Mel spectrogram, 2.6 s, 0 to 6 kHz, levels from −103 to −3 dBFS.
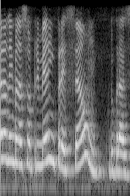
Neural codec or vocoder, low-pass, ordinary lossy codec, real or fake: codec, 44.1 kHz, 7.8 kbps, Pupu-Codec; 5.4 kHz; none; fake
